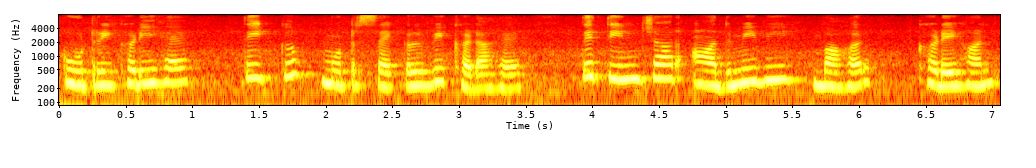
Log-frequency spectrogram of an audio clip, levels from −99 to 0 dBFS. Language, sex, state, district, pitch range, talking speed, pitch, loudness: Punjabi, female, Punjab, Kapurthala, 225-305 Hz, 145 wpm, 250 Hz, -15 LUFS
